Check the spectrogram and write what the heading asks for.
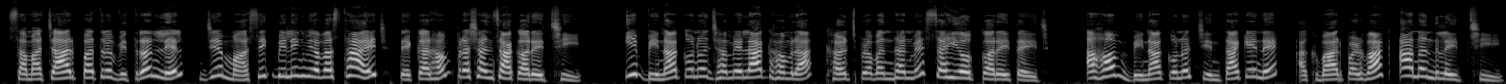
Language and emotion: Maithili, happy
